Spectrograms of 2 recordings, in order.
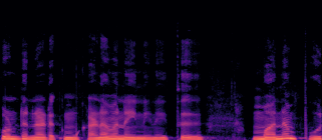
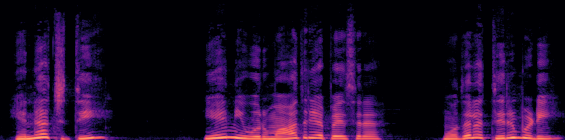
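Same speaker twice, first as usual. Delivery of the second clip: worried call; 6 semitones higher, 5 dB louder than usual. A narrator's reading. Husband worried at wife's tone.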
